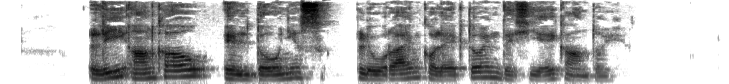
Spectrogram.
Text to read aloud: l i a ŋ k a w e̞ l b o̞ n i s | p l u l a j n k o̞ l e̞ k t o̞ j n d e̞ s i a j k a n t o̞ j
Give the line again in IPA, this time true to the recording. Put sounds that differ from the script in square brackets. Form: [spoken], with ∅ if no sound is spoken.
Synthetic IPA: l i a ŋ k a w e̞ l [d] o̞ n i s | p l u [ɾ] a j n k o̞ l e̞ k t o̞ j n d e̞ s i a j k a n t o̞ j

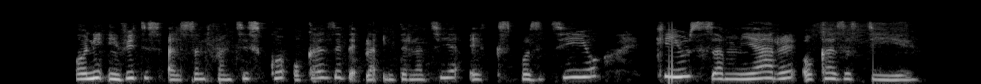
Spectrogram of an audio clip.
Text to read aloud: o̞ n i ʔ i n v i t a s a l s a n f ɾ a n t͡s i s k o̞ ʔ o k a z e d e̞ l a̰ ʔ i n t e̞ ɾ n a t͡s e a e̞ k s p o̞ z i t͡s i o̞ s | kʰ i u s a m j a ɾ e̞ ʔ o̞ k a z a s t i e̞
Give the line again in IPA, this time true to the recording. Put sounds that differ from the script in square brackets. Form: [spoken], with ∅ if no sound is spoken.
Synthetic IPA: o̞ n i ʔ i n v i t [i] s a l s a n f ɾ a n t͡s i s k o̞ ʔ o k a z e d e̞ l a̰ ʔ i n t e̞ ɾ n a t͡s [i] a e̞ k s p o̞ z i t͡s i o̞ [∅] | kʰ i u s a m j a ɾ e̞ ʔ o̞ k a z a s t i e̞

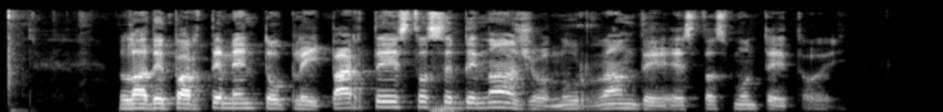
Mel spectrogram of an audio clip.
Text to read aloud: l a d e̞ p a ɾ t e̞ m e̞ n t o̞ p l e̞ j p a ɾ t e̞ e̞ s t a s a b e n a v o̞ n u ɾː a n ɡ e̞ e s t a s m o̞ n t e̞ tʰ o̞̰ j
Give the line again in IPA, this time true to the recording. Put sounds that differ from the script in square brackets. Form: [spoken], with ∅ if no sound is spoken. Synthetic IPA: l a d e̞ p a ɾ t e̞ m e̞ n t o̞ p l e̞ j p a ɾ t e̞ e̞ s t a s [e] b e n a [ʒ] o̞ n u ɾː a n [d] e̞ e s t a s m o̞ n t e̞ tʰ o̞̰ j

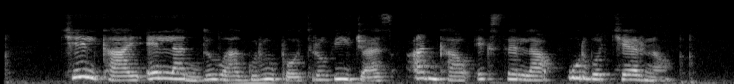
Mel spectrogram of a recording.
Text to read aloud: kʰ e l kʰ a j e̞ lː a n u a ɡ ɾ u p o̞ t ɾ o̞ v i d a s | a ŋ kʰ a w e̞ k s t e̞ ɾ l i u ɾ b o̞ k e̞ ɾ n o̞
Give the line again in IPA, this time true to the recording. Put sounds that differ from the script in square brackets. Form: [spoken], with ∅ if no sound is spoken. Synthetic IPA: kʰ e l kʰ a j e̞ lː a [d] u a ɡ ɾ u p o̞ t ɾ o̞ v i [d͡ʒ] a s | a ŋ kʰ a w e̞ k s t e̞ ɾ l [a] u ɾ b o̞ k e̞ ɾ n o̞

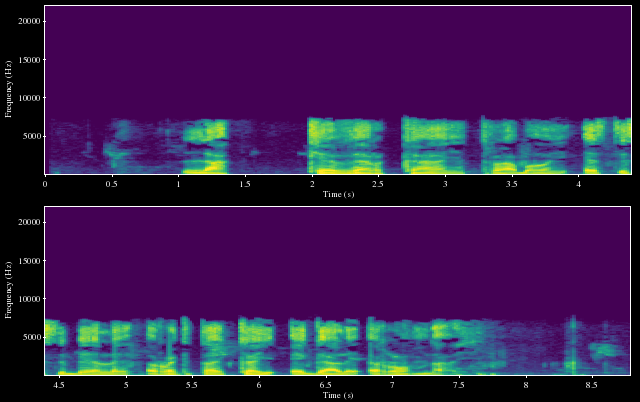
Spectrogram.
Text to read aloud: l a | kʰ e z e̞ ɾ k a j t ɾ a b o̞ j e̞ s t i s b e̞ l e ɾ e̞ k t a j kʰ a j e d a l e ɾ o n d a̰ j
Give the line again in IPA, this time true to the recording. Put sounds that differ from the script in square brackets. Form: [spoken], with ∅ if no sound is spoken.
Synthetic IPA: l a | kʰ e [v] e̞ ɾ k a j t ɾ a b o̞ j e̞ s t i s b e̞ l e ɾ e̞ k t a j [k] a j e [ɡ] a l e ɾ o n d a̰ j

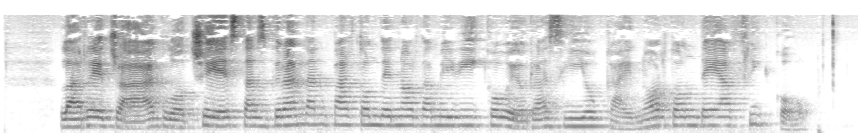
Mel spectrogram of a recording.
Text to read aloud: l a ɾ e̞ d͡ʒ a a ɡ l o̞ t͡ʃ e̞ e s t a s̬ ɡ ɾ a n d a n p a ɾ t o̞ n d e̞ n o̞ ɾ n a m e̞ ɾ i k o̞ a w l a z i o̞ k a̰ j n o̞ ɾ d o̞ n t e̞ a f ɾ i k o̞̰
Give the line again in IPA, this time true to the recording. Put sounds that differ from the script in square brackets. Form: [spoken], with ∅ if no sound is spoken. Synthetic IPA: l a ɾ e̞ d͡ʒ a a ɡ l o̞ t͡ʃ e̞ e s t a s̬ ɡ ɾ a n d a n p a ɾ t o̞ n d e̞ n o̞ ɾ [d] a m e̞ ɾ i k o̞ [e] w [ɾ] a z i o̞ k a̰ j n o̞ ɾ d o̞ n [d] e̞ a f ɾ i k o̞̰

